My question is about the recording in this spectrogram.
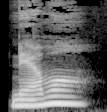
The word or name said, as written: nærmere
